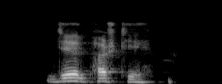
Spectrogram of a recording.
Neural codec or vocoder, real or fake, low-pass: none; real; 7.2 kHz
